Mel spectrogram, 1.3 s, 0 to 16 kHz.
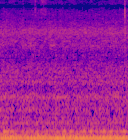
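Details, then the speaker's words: Ocean Alexander 46 repowered with twin FPT NEF 450 marine diesels: steady even low rumble idling at about 900 rpm, no knocks or misses; normal idle. "you can hear them there just nicely sitting at around about 900 rpm and then when"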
